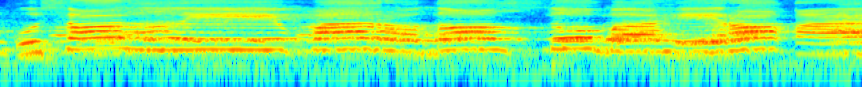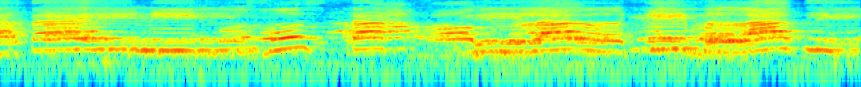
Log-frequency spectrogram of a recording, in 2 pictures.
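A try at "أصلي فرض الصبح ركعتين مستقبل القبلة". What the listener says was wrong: Bonya masih ada yang panjang. Rakaataini masih ada yang ditarik. Lagi.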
